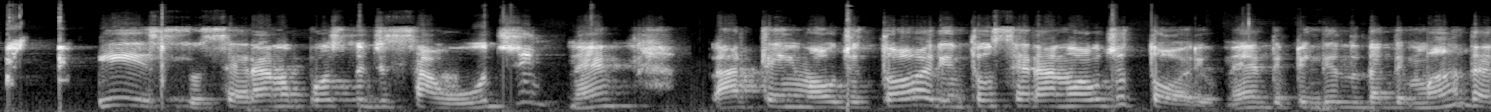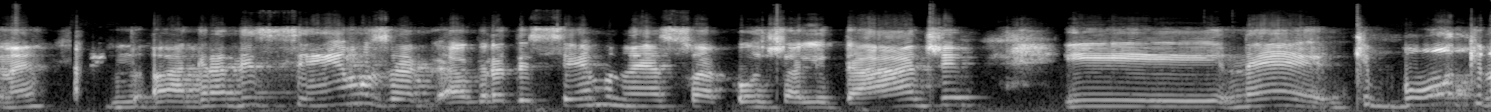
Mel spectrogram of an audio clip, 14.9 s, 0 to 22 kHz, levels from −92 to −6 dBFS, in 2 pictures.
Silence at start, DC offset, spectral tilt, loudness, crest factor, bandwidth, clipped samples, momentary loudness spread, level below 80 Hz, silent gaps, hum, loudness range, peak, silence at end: 0 s; under 0.1%; 3 dB/octave; -15 LUFS; 18 dB; 19 kHz; under 0.1%; 7 LU; -68 dBFS; none; none; 3 LU; 0 dBFS; 0 s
